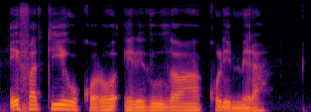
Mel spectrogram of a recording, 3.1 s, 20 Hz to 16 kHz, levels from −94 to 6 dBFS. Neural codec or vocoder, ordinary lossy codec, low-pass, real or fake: codec, 44.1 kHz, 7.8 kbps, DAC; none; 14.4 kHz; fake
